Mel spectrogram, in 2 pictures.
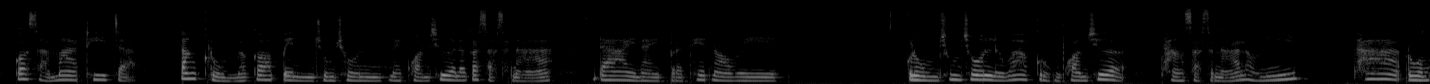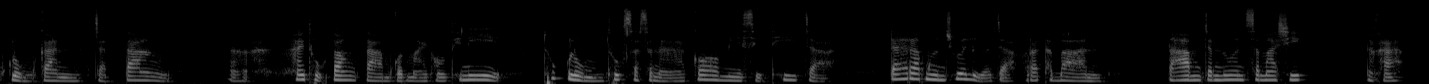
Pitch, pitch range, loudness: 195 Hz, 170-215 Hz, -43 LUFS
